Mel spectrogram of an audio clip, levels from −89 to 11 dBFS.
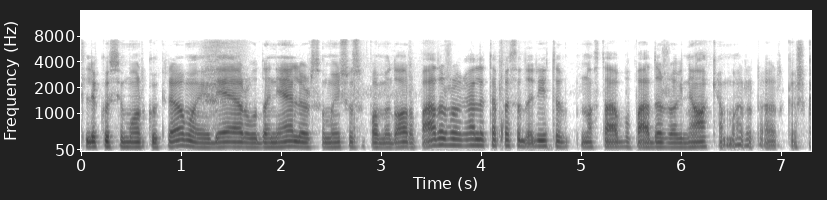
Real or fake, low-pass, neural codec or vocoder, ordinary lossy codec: real; 7.2 kHz; none; AAC, 96 kbps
